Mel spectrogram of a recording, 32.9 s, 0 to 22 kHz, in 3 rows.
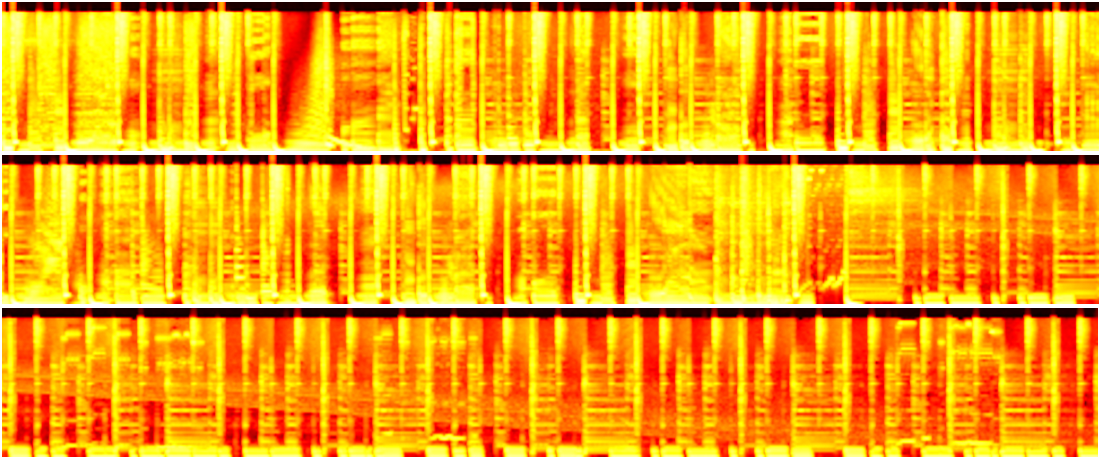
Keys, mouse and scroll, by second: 0.6 click, 1.0 alt+e, 2.9 click, 3.2 ctrl+KP_Add, 3.6 g, 4.5 click, 4.5-5.1 middle drag, 4.6 Tab, 4.8-5.1 scroll up 2, 5.1 click, 5.2-7.4 middle drag, 5.4-5.9 scroll down 4, 5.9-6.3 scroll up 2, 6.3 ctrl+z, 7.4 click, 7.8 ctrl+z, 8.8-9.4 drag, 9.1 Tab, 9.4-13.5 middle drag, 10.8 click, 11.8 ctrl+z, 13.5 click, 14.2-16.0 middle drag, 15.1 e, 16.1 Tab, 16.3 scroll down 1, 16.5 click, 16.7-20.3 middle drag, 17.6-17.9 scroll down 2, 19.4 ctrl+s, 20.3 right click, 20.6-21.7 middle drag, 21.7 click, 21.9-23.0 middle drag, 22.4 Tab, 23.0 click, 23.2 2, 23.3 click, 23.6 shift+click, 23.9 shift+click, 24.4 shift+click, 24.7-27.9 middle drag, 25.6 z, 26.8 shift+d, 27.1 Return, 27.9 click, 28.1 click, 28.3 click, 28.5 click, 28.7 click, 28.8 Tab, 29.9 ctrl+r, 31.5 Escape, 31.6-32.9 middle drag, 32.0 ctrl+r.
